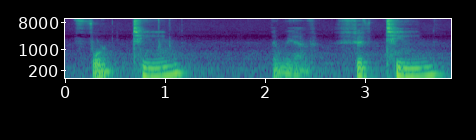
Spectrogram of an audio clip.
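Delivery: put-on each "teen" number said slowly with a crisp T, rising at the end; clear T in teens. Shown as a demonstration. Teacher modelling the teen numbers for learners, clear T. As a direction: stretch "teen" after a clean T, lifting the pitch. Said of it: "thirteen and thirty, with a T sound".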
